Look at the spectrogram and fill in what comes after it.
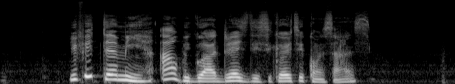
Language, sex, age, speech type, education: Nigerian Pidgin, male, 30-45, spontaneous, tertiary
